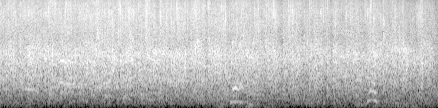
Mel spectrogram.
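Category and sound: crowd, audience applause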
